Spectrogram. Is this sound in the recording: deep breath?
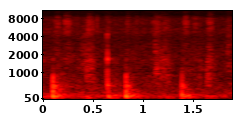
no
